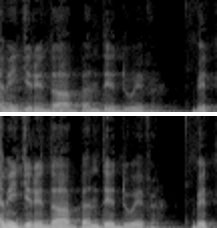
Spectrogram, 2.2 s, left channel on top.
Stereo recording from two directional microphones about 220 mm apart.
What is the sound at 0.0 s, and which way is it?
Speech, 45° right (ahead or behind).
